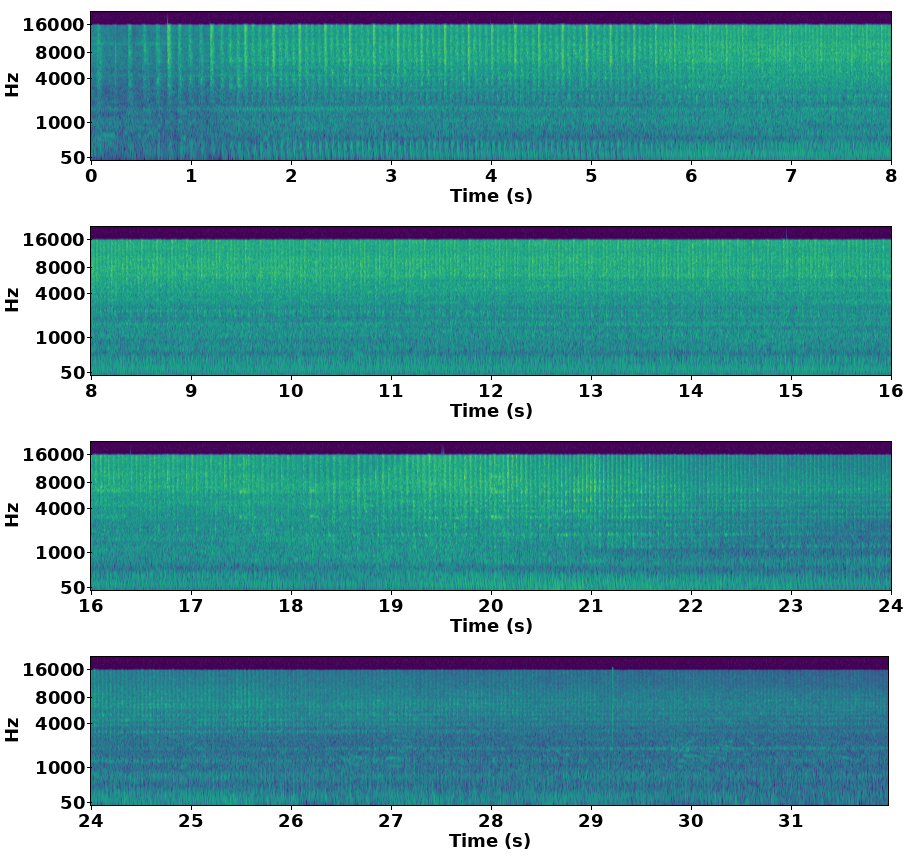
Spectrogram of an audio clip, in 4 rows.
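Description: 1926 Ford Model T's four-cylinder flathead engine catching about a second in and running at idle, its revs rising about twenty seconds in as the car pulls away, then fading as it drives off.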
